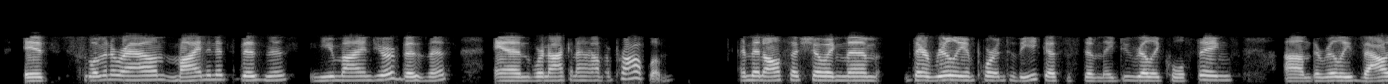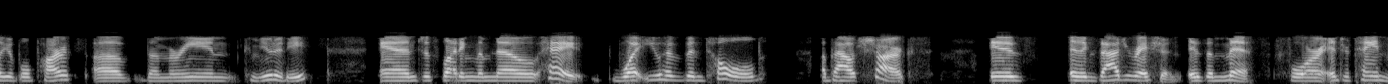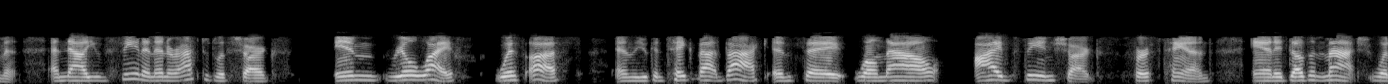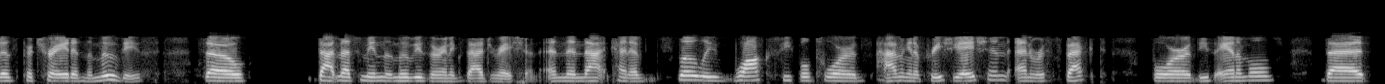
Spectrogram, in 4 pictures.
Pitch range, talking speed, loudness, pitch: 165-195 Hz, 140 wpm, -15 LUFS, 180 Hz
